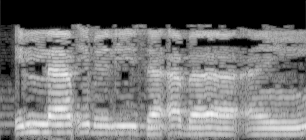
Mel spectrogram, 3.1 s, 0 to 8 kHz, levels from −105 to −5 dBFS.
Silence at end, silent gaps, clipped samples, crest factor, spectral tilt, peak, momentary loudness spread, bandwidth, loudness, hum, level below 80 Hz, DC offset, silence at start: 0 s; none; under 0.1%; 14 dB; -10 dB/octave; -4 dBFS; 7 LU; 4.8 kHz; -18 LUFS; none; -58 dBFS; under 0.1%; 0.15 s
